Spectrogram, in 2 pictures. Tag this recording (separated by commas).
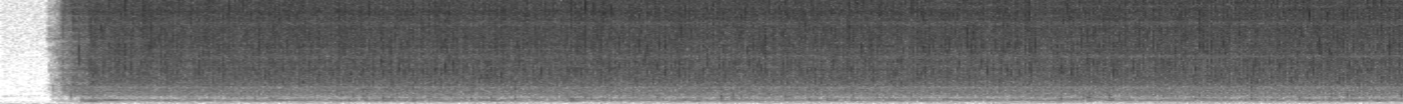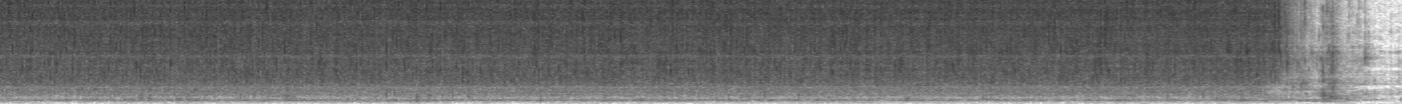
faucet, home sounds, Sink (filling or washing)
